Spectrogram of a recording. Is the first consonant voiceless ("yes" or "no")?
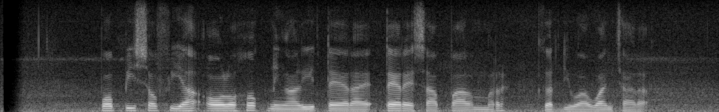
yes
